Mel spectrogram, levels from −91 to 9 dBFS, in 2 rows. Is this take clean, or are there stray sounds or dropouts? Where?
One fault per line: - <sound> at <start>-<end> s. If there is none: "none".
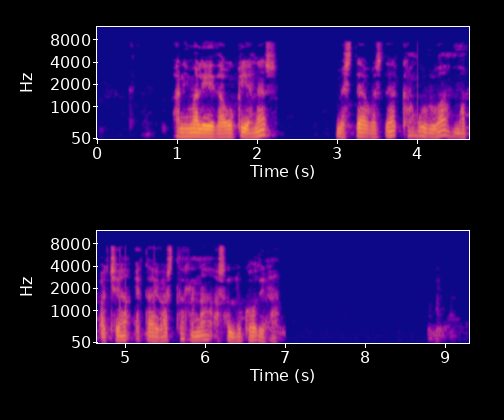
none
